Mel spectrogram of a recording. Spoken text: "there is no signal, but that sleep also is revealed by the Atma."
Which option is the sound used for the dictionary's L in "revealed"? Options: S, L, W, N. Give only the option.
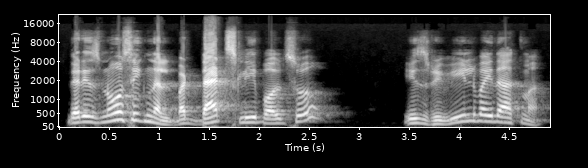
L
